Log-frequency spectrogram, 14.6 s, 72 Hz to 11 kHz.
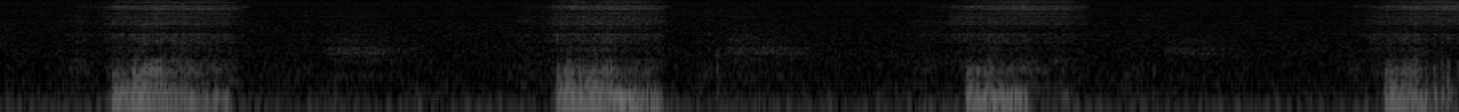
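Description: Deep, low, vibrating snores about 14 a minute, each with a fainter breath out; loud ordinary snoring in a quiet room.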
